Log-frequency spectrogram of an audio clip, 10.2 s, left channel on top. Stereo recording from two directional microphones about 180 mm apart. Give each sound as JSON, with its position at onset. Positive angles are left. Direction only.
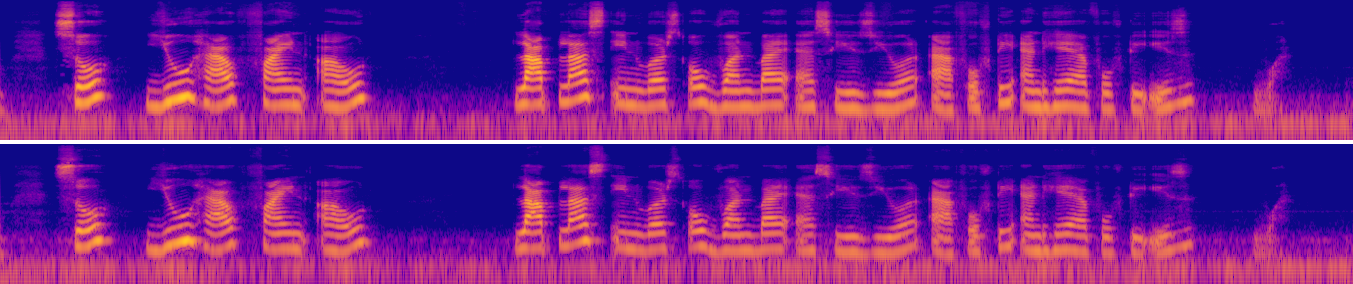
{"t": 0.2, "sound": "speech", "side_deg": 40}
{"t": 3.8, "sound": "speech", "side_deg": 40}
